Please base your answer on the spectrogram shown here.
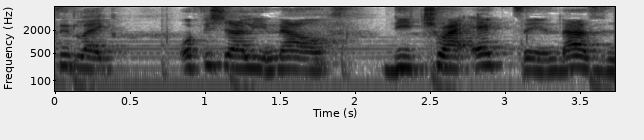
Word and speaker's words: TriHealthon: So I wanted to pronounce it officially now. The TriHealthon, that's the name of the organization.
